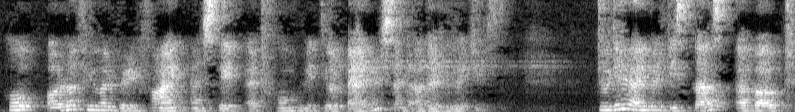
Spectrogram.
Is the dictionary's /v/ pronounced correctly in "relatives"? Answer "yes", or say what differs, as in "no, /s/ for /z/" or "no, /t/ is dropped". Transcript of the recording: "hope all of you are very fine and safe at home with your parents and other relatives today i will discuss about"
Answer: no, /v/ is dropped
